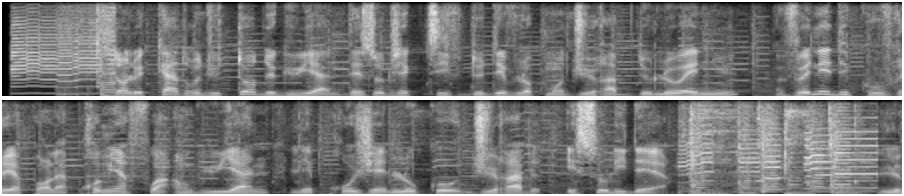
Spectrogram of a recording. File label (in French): spot radio; tour de guyane des objectifs; Comité 21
